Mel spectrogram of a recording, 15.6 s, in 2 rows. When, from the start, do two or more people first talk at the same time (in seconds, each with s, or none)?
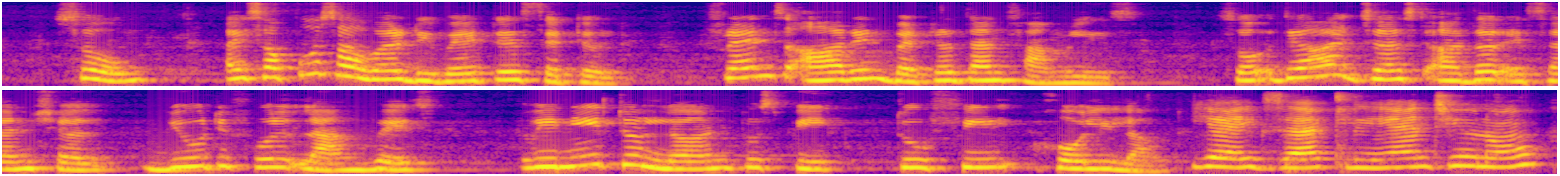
none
